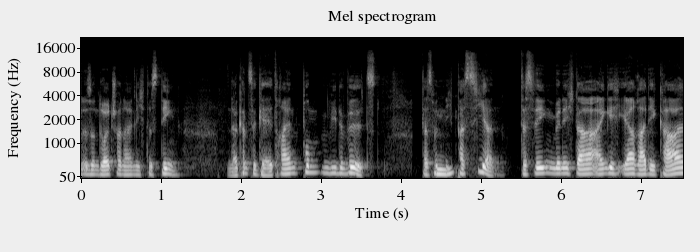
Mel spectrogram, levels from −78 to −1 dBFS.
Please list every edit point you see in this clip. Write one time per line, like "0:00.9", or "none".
0:01.8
